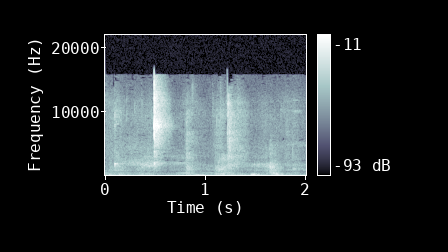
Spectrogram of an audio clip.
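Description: A small plastic glitter tube being worked at by hand: one sharp click about half a second in, then a few faint small clicks, as the tight cap won't come off.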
